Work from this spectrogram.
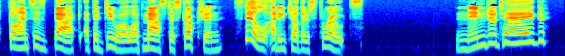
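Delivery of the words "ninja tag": deadpan, wry, dry tone, slightly pitched up. A man glances back at two fighters at each other's throats, asking dryly. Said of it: "he asks dryly".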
